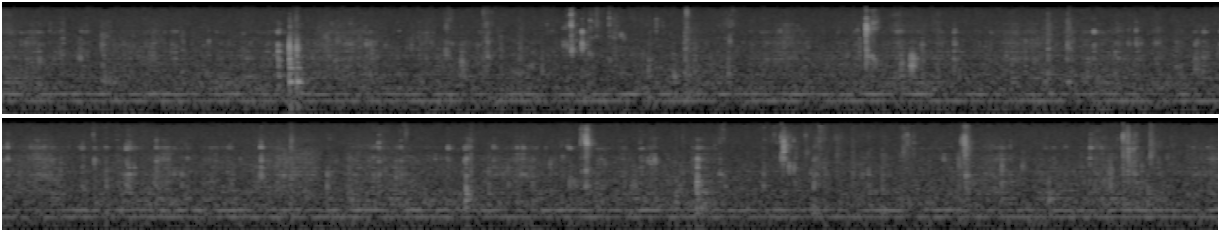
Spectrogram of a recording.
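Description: A person chewing and biting pepperoni pizza, with irregular sharp wet mouth clicks and smacks, over a low steady hum.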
